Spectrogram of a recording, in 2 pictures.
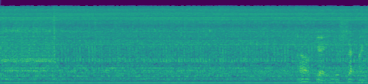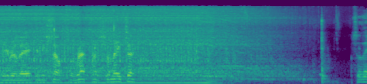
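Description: A lathe motor hums steadily, then winds down and stops.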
